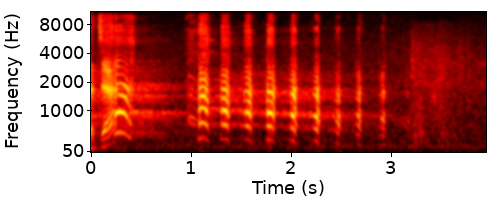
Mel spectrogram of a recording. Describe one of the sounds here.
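A middle-aged man laughs heartily.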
